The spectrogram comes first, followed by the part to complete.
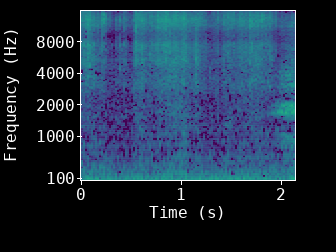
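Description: Near silence, with a faint rustle of a thin plastic shopping bag being held up.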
